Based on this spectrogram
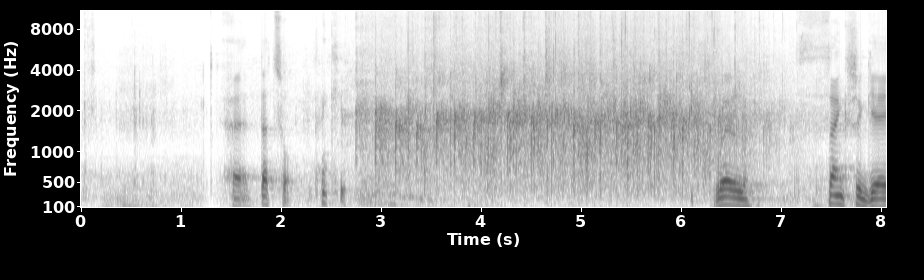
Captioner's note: applause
